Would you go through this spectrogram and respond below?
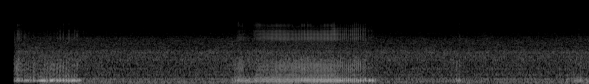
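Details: Cat snoring while asleep with one eye open: two raspy, rumbling snore breaths, a short one and a longer one, with quieter breathing in between in a still indoor room.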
